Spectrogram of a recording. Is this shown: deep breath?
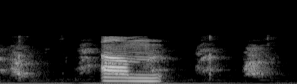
no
